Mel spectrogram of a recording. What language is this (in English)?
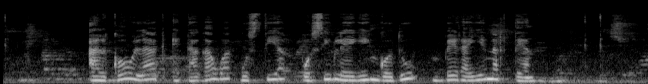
Basque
